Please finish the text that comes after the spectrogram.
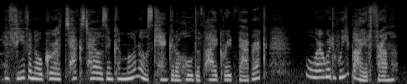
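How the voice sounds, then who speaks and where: A young noblewoman in an anime game, gentle, formal and earnest. Her voice is on the high side and her polite phrases move quickly, with music clearly behind her. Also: lively intonation. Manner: formal, polite, carefully articulated. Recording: background music under the voice.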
